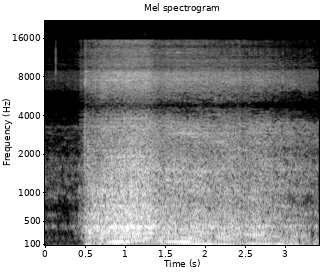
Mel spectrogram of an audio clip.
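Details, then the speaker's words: Honda Beat fuel-injected scooter with hesitation (brebet) and stalling, pressure reading about 30 instead of 40; after a manual reset it catches and revs up quickly and cleanly, then settles without sputter; throttle response crisp, problem fixed. "ini sudah langsung responsif ya Jadi untuk masalahnya ini sudah teratasi ya"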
